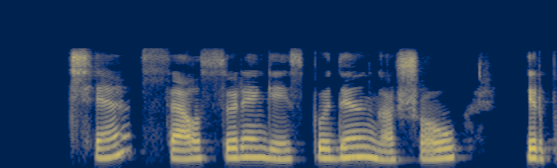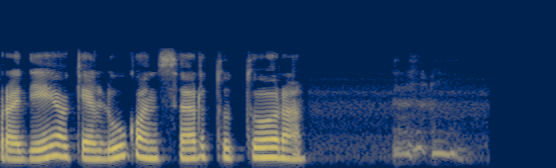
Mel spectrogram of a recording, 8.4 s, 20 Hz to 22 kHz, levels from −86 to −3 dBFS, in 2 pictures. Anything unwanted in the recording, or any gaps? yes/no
yes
